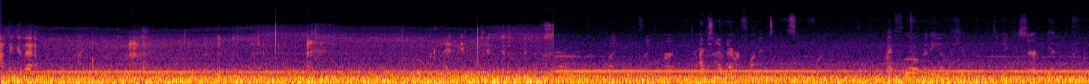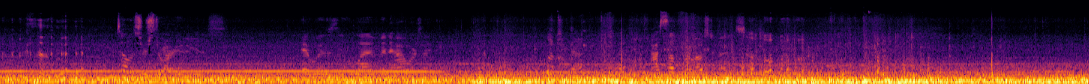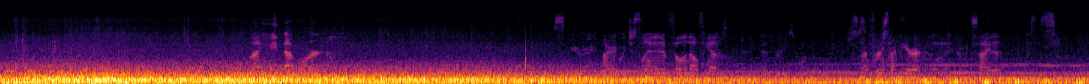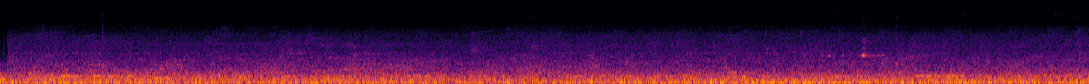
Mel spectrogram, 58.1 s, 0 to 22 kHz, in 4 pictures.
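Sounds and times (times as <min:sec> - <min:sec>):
jet engines rumbling: 0:00.0 - 0:58.0.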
